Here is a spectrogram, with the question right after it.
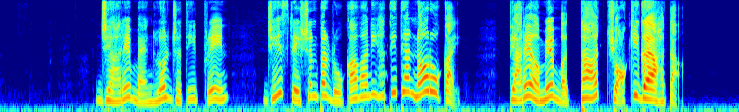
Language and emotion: Gujarati, surprised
